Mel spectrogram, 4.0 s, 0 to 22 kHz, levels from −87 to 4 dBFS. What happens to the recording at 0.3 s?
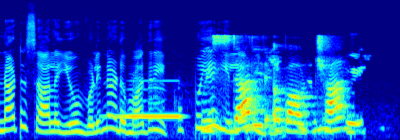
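Nothing goes wrong at 0.3 s: the speech there plays through intact, with no dropout, click, distortion or other fault.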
